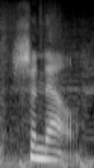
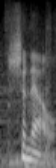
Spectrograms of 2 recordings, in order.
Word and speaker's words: Chanel: the at the end the second syllable is Nell rhyming with Belle so it's Shel now let's take a pause a moment of silence if you will for you to practice saying Chanel remember it's Chanel good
